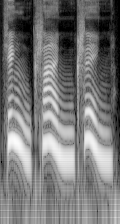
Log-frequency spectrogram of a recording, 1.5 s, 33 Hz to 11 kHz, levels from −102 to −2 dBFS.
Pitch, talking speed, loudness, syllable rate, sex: 225 Hz, 120 wpm, -14 LUFS, 2.1 syllables/s, female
